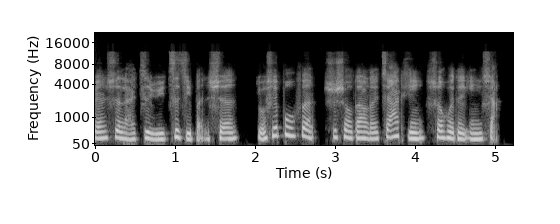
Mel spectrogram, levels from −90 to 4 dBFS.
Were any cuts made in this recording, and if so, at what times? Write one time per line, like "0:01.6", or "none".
0:01.9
